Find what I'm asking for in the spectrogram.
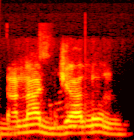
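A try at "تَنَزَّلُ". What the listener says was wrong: জিম পড়বে না, তানাজ্জালুল, জা আছে, জা, তানাজ্জালুল। আপনাদের জিম হয়ে যাচ্ছে, জিমটা হচ্ছে কি, জাটা একটু সিঁড়ি দিয়ে উচ্চারণ হবে, জা, তানাজ্জালুল।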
